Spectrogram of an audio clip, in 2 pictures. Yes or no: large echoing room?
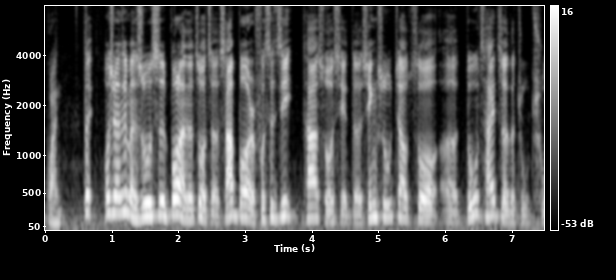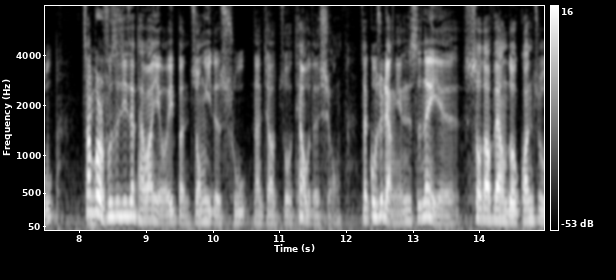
no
